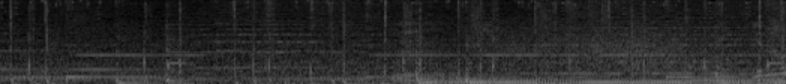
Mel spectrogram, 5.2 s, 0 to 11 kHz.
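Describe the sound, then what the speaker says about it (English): Hoofbeats of a galloping horse in a PS4 video game, a steady clip-clop rhythm that grows louder and more driving partway through, with game ambience and faint music beneath. "Whoa there, Roach"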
